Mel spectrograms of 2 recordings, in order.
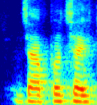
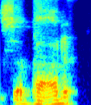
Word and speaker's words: Zapotec: they teach it to folks that identify as Zapotec, to like their children? Say the word again, because I'm mispronouncing it again. Zapata, say it again.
